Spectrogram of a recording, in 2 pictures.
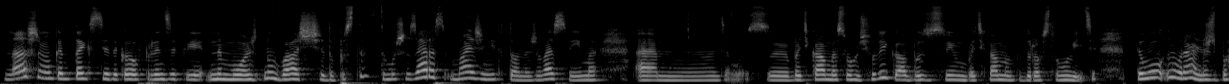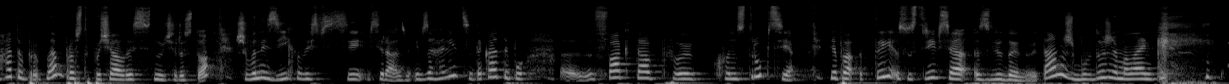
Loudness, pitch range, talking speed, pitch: -34 LUFS, 220-280 Hz, 160 wpm, 245 Hz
